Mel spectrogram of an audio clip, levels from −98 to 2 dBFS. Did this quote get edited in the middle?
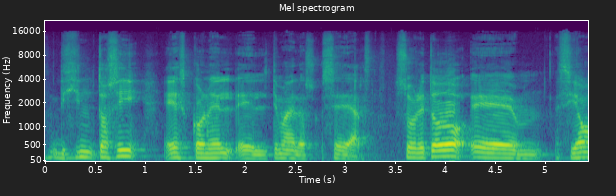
yes; 1 cut; at 3.5 s

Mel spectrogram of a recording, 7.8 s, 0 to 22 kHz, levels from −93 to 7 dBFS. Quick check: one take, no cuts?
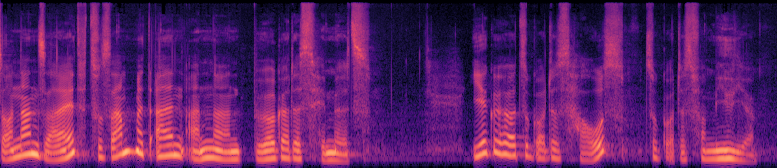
no; 1 cut; at 2.4 s

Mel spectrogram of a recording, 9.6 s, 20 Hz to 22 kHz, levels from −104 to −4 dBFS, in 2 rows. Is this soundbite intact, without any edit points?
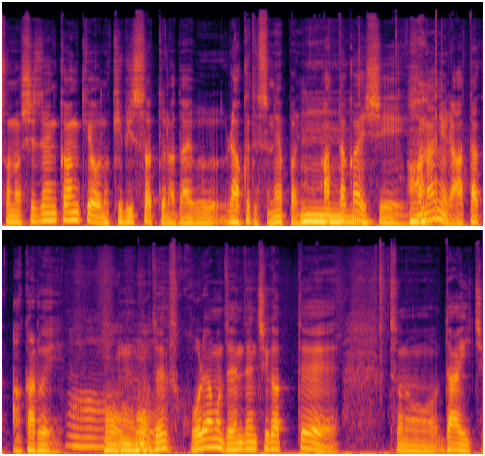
no; 1 cut; at 8.7 s

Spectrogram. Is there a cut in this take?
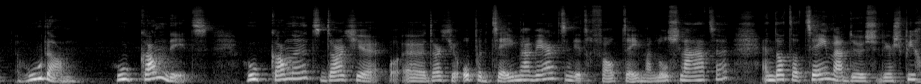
no; 0 cuts

